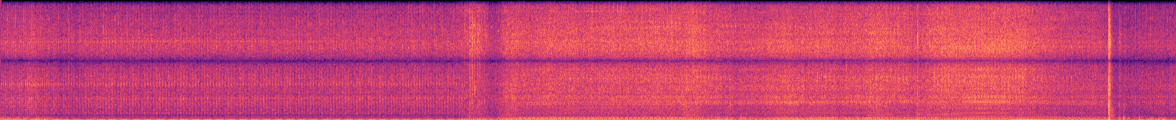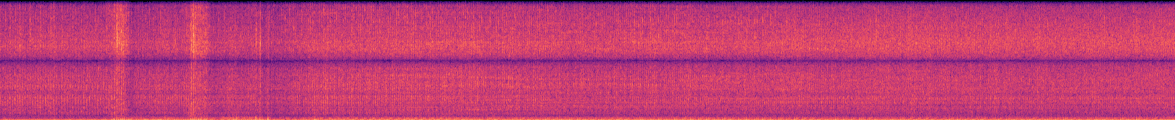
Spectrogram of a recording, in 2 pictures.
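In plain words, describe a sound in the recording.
An engine idles loudly and steadily outdoors.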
